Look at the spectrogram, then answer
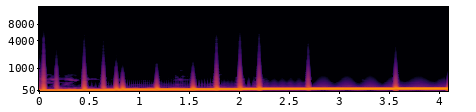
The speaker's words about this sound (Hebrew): זה כבר 100 הרץ. 100 הרץ זה אה, אזור שאפילו הגיטרה בס כבר מנגנת עליו, אה, ומה שנקרא בעולם ההפקה המוזיקלית זה אזור הסאב בייס.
